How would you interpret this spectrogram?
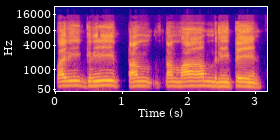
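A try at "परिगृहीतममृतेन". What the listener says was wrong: तम तम तम ऐसे थोड़ी चलेगा, पूरा एक बार में ठीक बोलो। लेकिन परिगृहीत तममृतेन, कितना स्पष्ट बोल रहा हूँ, परिगृहीत तम, मैं पूरा बोल रहा हूँ कि नहीं? परिगृहीत तम मृतेन, तम, तम में देखो ना।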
